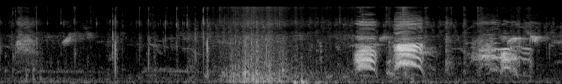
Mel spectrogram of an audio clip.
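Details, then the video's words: Angry crows fighting wild birds for food: a burst of noise, then two loud, rasping caws close together and a weaker third, with small birds twittering in the background. "Wild birds fight with crows for food | Crow bird unity anger and sund | Angry kawa ki awaaz"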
